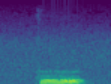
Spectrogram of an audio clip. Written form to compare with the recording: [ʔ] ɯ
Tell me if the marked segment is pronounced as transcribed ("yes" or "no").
no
